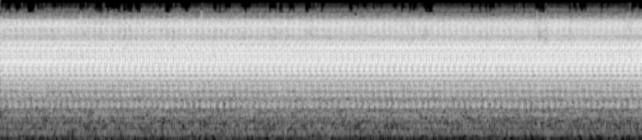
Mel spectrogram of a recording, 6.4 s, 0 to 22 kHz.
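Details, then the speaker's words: Fuel injectors on a bench testing unit during cleaning service, run through high-speed, accelerating, idling and medium tests, flow glasses within one to three; fast, crisp even clicking about 200 per minute with bright spray hiss, normal injector operation. "Okay, here's another test. High speed. Accelerating test. Idling test and medium test."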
